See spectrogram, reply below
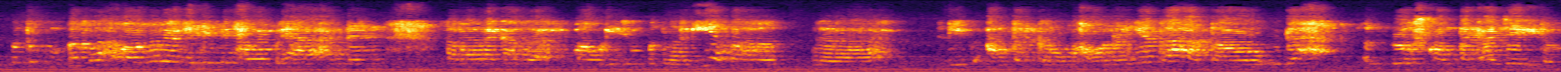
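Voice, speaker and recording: A woman's voice: medium pitch, steady tone, normal speed, reverberant, far from the mic, over loud music, rough recording. A woman interviewer speaking over a speakerphone call, polite and questioning. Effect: heard over a speakerphone call. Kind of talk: phone interview.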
